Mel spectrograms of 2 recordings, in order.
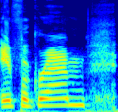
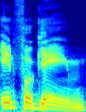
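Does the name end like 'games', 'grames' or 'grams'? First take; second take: grams; games. First: The name ends sounding like 'grams'. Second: The name ends sounding like 'games'. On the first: "it's not grams" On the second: "it's not games"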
